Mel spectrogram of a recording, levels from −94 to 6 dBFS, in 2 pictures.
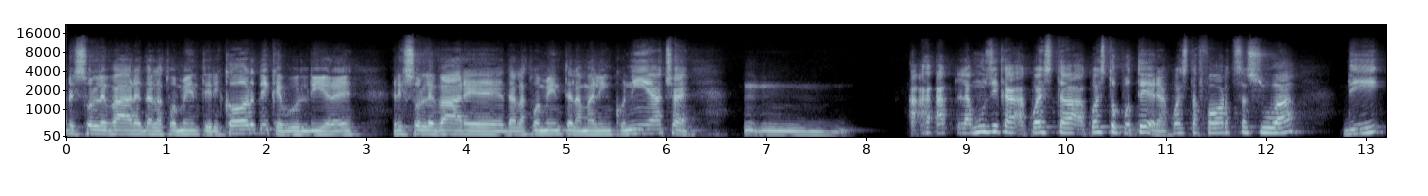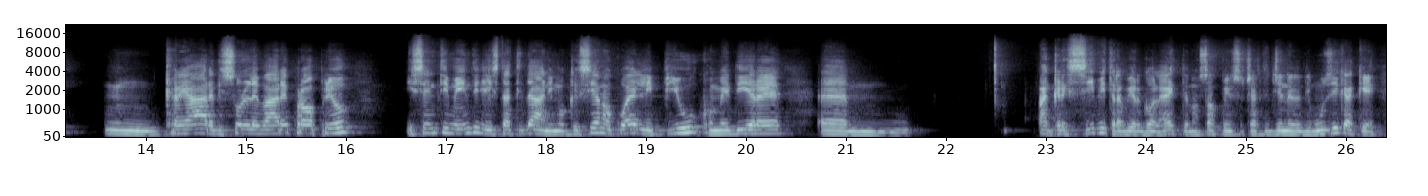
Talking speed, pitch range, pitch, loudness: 135 wpm, 120-165 Hz, 130 Hz, -22 LUFS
